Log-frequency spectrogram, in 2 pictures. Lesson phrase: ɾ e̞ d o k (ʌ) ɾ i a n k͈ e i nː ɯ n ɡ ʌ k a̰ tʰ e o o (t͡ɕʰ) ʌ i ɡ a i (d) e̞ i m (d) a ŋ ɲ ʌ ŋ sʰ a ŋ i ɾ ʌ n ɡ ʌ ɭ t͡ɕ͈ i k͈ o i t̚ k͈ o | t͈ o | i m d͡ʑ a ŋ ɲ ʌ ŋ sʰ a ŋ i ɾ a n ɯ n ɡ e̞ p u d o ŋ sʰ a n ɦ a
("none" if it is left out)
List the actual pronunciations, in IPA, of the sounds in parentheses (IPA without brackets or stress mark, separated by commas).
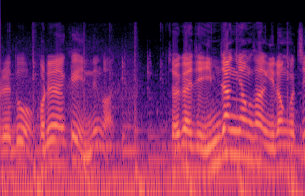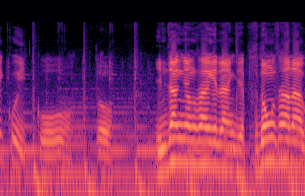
ʌ, t͡ɕ, d͡ʑ, d͡ʑ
